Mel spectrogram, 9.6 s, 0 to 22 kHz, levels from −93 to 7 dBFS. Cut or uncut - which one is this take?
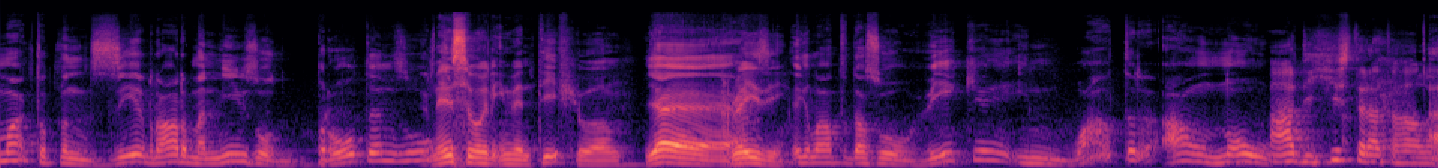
cut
